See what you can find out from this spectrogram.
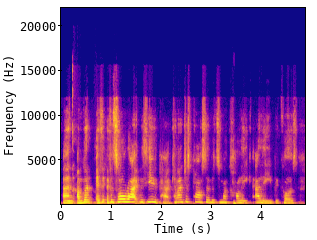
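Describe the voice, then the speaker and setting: A woman with a South African accent, a primary school teacher talking in an online panel discussion, chatty and animated with many restarts. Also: fairly high pitch, fast, gravelly.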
